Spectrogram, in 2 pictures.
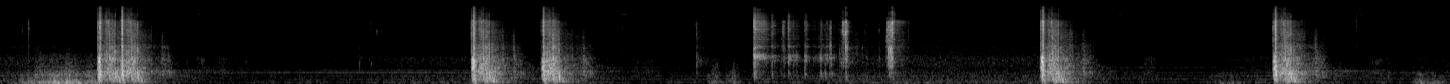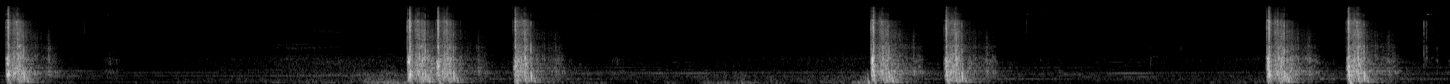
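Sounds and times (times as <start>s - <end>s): loud single gunshots: 1.0s - 1.7s, 4.7s - 5.9s, 10.4s - 11.0s, 12.7s - 13.3s, 14.6s - 15.1s, 18.6s - 20.1s, 23.2s - 24.5s, 27.2s - 28.5s.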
